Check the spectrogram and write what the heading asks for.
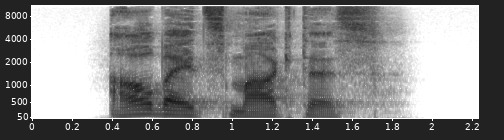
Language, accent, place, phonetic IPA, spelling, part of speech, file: German, Germany, Berlin, [ˈaʁbaɪ̯t͡sˌmaʁktəs], Arbeitsmarktes, noun, De-Arbeitsmarktes.ogg
- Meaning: genitive singular of Arbeitsmarkt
